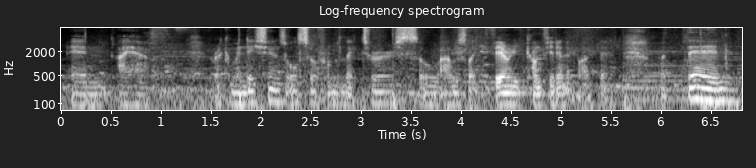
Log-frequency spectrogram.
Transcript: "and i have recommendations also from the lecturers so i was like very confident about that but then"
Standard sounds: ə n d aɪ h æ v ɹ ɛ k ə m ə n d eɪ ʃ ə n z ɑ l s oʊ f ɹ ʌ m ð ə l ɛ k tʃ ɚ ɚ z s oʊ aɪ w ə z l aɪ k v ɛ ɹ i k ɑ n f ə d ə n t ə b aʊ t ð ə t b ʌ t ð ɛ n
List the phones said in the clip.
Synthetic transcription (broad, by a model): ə n aɪ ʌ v ɹ ɛ k ə m ə n d eɪ ʃ ə n z ɑ l s oʊ f ɹ ʌ m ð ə l ɛ k tʃ ɚ ɚ z s oʊ aɪ w ə z l aɪ k v ɛ ɹ i k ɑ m f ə d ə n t ə b aʊ t ð ə t b ʌ t ð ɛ n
